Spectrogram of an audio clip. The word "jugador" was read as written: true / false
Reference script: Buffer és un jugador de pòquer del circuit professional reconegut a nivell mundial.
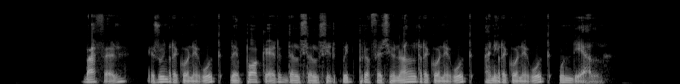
false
